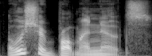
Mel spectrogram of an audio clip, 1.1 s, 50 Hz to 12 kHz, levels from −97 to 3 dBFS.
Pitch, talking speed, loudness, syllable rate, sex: 125 Hz, 315 wpm, -17 LUFS, 7.1 syllables/s, male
